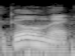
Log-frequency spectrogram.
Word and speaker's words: Goolnik: It's Goolnik, but I've given you the way to pronounce it. It's Goolnik. A lot of people get it wrong.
